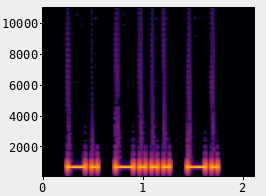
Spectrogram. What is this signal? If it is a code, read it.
Morse code, heard as a keyed tone, about 20 wpm, 700 Hz. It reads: NBN
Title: Three Letter-Number Combinations - 20wpm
